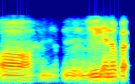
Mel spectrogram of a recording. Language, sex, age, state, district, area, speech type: Assamese, male, 30-45, Assam, Majuli, urban, conversation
